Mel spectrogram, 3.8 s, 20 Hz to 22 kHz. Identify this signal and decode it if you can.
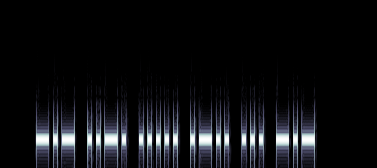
Morse code, heard as a keyed tone, about 28 wpm, 700 Hz. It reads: KF5LSK
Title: USA Call Signs 28wpm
